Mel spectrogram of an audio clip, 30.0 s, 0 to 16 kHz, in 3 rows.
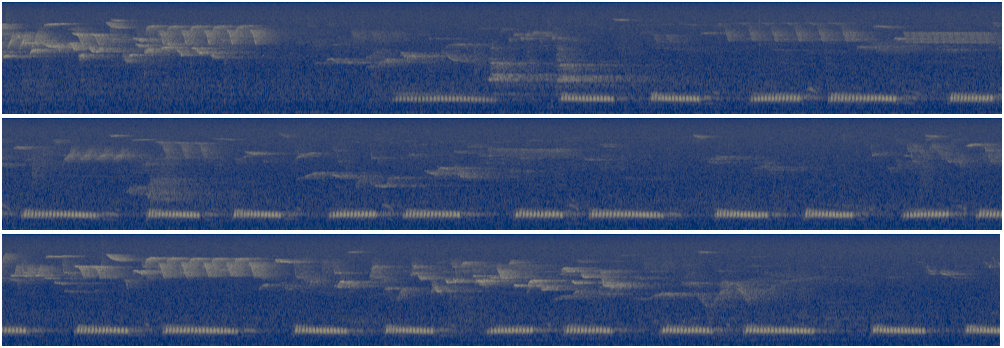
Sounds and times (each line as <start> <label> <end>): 16.9 Birdsong 28.0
